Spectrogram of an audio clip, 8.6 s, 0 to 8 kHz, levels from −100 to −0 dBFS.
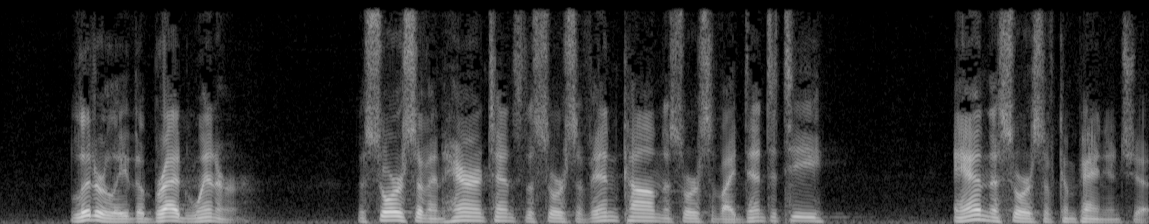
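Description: No technical faults are audible.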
